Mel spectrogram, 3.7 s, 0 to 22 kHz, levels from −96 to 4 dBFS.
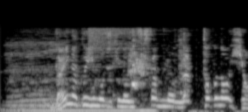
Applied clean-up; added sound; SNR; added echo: classical method Wiener filter.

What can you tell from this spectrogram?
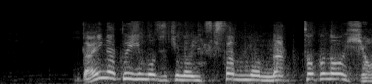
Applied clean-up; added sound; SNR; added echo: neural separator model SepFormer DNS4.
